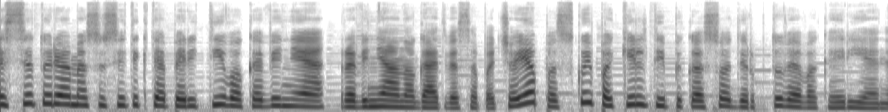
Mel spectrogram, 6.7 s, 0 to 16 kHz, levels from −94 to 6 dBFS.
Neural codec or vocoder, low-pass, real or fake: none; 14.4 kHz; real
